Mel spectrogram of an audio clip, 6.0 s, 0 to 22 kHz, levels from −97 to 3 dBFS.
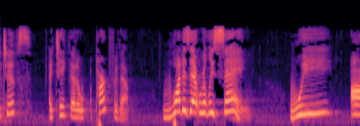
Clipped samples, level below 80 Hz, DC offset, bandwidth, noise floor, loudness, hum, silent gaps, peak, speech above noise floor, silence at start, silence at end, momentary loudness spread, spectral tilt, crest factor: under 0.1%; -48 dBFS; under 0.1%; 10.5 kHz; -56 dBFS; -22 LUFS; none; none; -6 dBFS; 34 dB; 0 s; 0 s; 16 LU; -3.5 dB/octave; 18 dB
